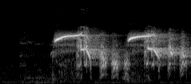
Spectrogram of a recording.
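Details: Two close phrases from a grey francolin (teeter): each a clear upslurred whistle that breaks into a harsh, descending rasp.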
